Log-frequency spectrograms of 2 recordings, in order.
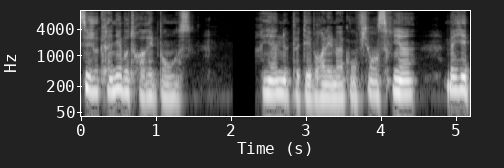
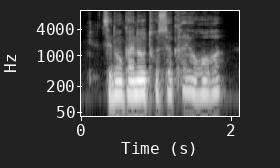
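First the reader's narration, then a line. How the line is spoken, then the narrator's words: Reproachful. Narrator (French): dit d'un ton de reproche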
